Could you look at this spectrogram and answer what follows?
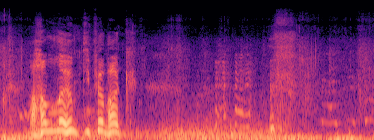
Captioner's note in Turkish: kahkaha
